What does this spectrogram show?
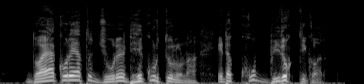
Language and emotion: Bengali, disgusted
